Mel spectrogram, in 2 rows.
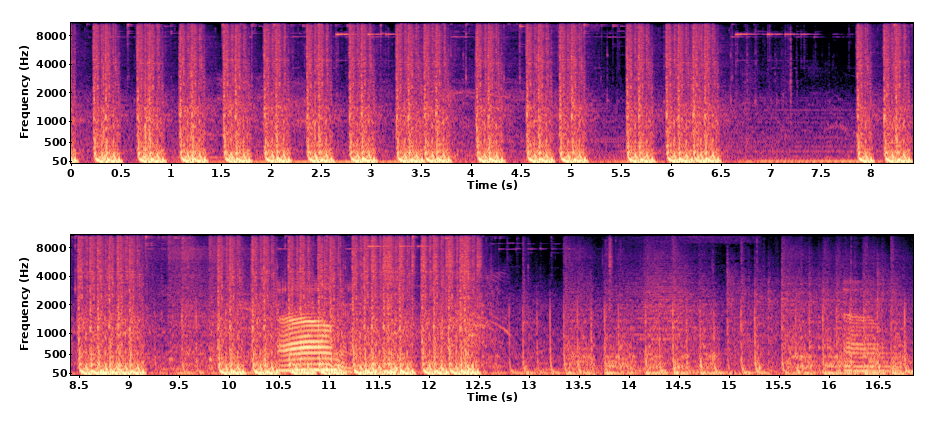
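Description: Rapid gunfire in Rage 2, loud bursts of evenly spaced shots in a fast, steady rhythm, pausing briefly before resuming among other game sounds.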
